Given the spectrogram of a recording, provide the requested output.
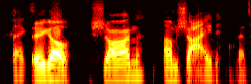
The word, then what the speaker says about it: Umscheid: Shaun Umscheid. That's how you pronounce it.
